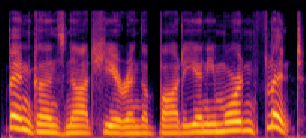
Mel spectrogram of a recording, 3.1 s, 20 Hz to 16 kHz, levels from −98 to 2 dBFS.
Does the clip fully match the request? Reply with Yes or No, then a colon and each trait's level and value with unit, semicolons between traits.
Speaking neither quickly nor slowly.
Yes: average, 195 wpm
